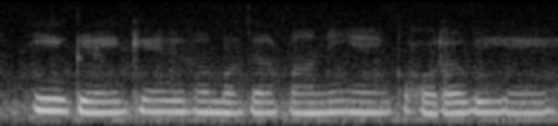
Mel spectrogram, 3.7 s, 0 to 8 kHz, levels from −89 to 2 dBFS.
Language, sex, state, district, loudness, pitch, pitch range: Hindi, female, Uttar Pradesh, Budaun, -29 LUFS, 225 Hz, 220-235 Hz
